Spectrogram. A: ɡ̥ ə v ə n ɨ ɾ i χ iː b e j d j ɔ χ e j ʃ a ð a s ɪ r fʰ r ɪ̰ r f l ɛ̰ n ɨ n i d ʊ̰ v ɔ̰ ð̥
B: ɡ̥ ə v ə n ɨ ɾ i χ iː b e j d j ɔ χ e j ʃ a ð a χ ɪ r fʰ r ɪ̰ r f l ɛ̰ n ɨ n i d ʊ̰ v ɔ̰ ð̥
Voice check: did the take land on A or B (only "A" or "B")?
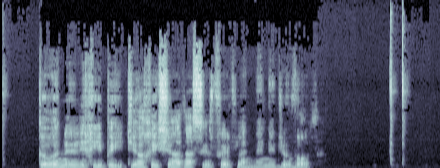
A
